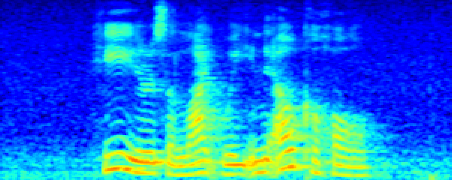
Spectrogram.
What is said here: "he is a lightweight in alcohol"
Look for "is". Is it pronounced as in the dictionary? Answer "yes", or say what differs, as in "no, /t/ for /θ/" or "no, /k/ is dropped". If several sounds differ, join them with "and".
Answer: yes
